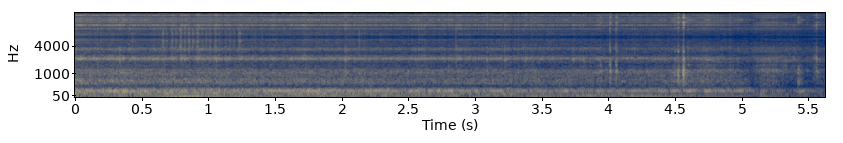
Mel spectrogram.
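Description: Honda CBR 1000's inline-four engine running at low, steady revs, picked up by the bike-mounted camera, fading steadily away.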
